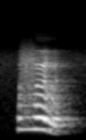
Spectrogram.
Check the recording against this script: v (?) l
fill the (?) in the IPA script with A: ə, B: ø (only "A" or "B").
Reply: A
